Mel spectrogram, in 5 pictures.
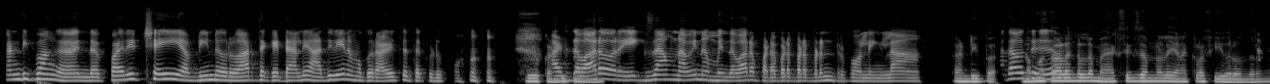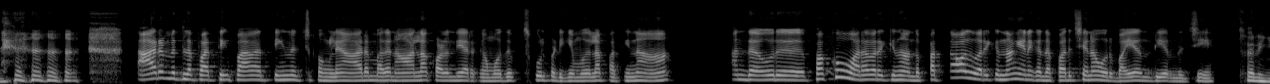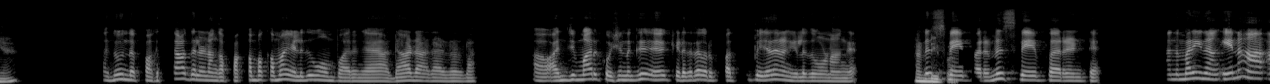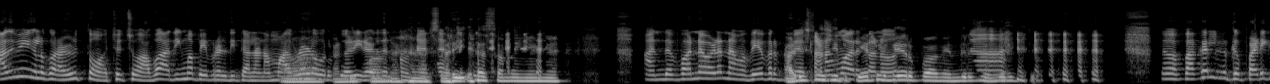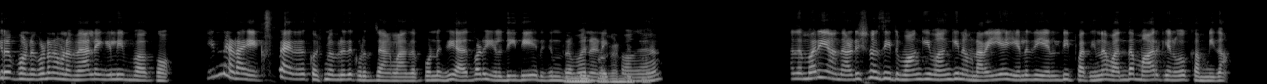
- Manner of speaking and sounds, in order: other background noise; chuckle; laugh; laughing while speaking: "சரியா சொன்னீங்கங்க"; laugh; laugh; in English: "அடிஷனல் சீட்"; in English: "எக்ஸ்ட்ரா"; in English: "அடிஷனல் சீட்டு"
- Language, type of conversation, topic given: Tamil, podcast, பரீட்சை அழுத்தத்தை நீங்கள் எப்படிச் சமாளிக்கிறீர்கள்?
